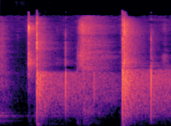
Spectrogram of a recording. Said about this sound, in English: Would you mind maybe giving me a bit of clip of clapping over there, Mr. Man? I'm not sure what that is. I can clap my hands, though.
